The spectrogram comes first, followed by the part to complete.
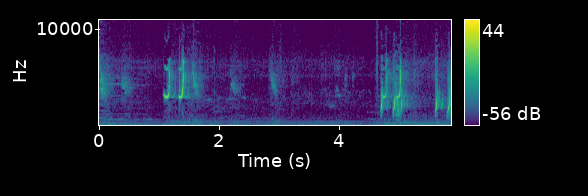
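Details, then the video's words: Early-morning calling of a female common quail: one crisp doubled upslurred note, a quiet pause, then rough, buzzy chirps. "Batair Ki Awaz | Aj Suba ki Recording | Common Quail Calling | Female Quail Calling | Maadi Batair"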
